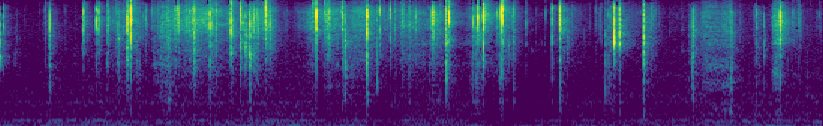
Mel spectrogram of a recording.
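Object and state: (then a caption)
Cellophane wrapping crinkled. Fingers crinkle and scratch the crinkly green cellophane wrapped around a yellow lemon-shaped Positano item tied with a ribbon. The result is a stream of sharp, bright crackles and rustles that start and stop irregularly, with almost nothing in the low end and a faint steady hum underneath.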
